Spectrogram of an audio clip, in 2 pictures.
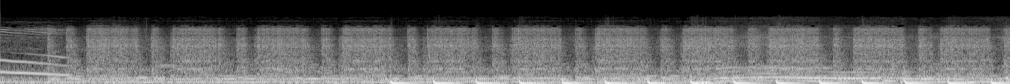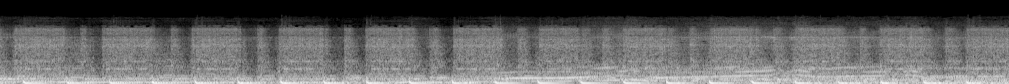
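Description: A loud motorcycle engine revs hard and accelerates, its pitch rising and falling in waves over a steady, pulsing throb that runs for about twenty seconds, without any talking.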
